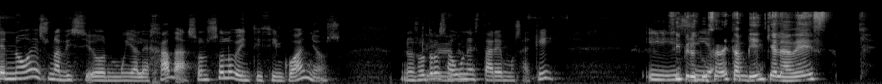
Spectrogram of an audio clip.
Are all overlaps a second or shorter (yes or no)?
yes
